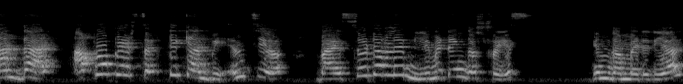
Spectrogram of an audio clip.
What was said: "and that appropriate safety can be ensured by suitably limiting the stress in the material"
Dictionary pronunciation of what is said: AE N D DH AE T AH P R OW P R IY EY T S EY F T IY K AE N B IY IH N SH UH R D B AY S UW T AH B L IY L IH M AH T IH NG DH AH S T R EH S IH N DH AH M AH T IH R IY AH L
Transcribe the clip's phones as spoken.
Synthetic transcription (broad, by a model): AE N D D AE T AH P R OW P R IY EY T S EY P T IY K AE N B IY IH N S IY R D B AY S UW T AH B L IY L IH M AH T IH NG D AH S T R EH S IH N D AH M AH T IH R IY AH L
